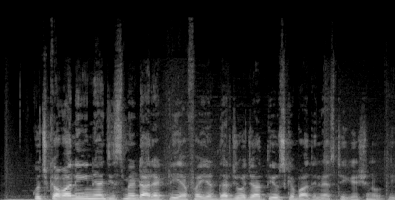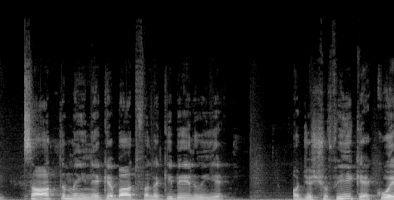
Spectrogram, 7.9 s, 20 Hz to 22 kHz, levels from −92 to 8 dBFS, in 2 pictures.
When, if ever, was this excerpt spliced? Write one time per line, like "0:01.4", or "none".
0:04.2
